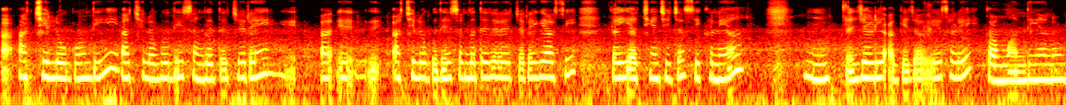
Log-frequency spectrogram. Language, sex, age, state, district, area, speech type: Dogri, female, 18-30, Jammu and Kashmir, Kathua, rural, spontaneous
